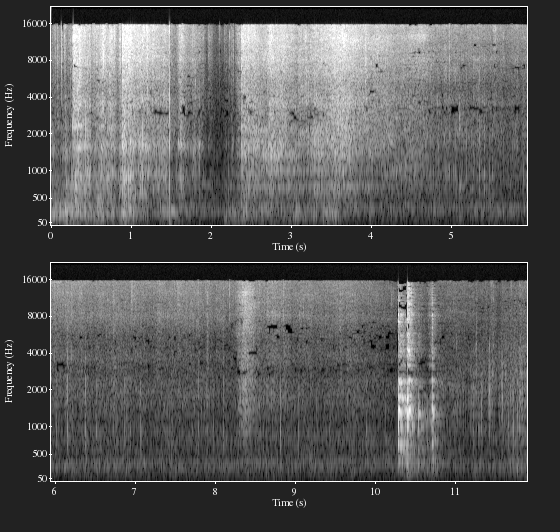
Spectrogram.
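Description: Water boiling in a stainless steel pot, the bubbling noise growing quieter after about four seconds. Near the end a metal lid clatters down onto the pot.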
